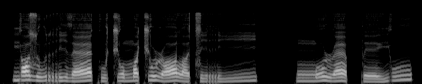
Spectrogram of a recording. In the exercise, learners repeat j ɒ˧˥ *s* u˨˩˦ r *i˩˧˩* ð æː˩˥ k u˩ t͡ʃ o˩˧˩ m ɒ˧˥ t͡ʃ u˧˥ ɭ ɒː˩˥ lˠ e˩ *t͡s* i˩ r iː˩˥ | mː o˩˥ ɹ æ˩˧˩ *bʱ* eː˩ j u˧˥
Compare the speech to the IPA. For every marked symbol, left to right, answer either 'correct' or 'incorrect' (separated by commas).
incorrect, correct, correct, incorrect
